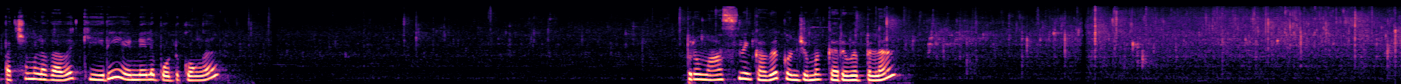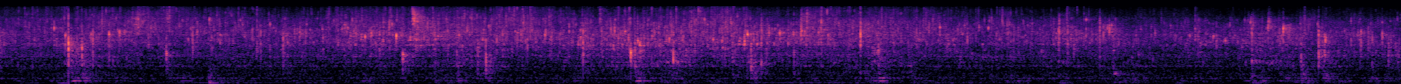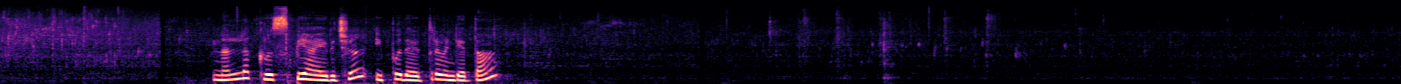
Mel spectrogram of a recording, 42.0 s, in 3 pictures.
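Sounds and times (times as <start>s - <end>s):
food deep-frying in oil: 0.0s - 42.0s.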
